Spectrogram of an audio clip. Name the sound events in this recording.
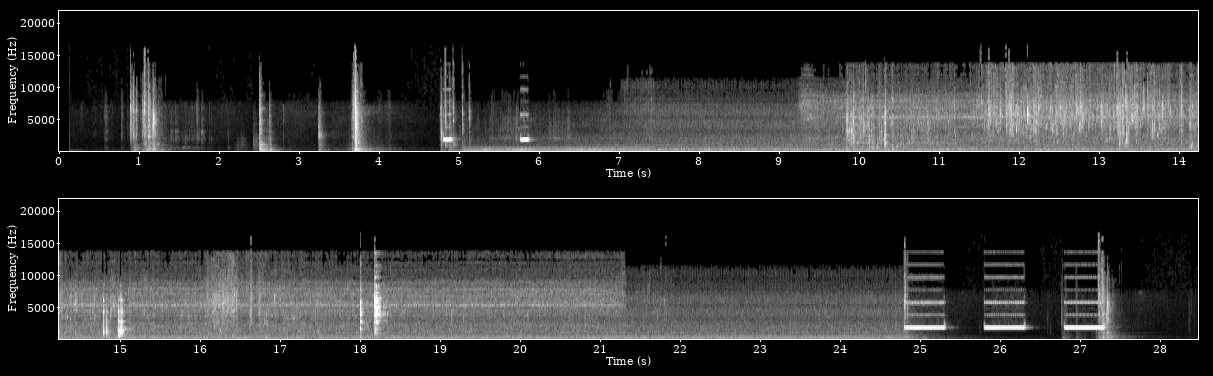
microwave, cutlery and dishes, running water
